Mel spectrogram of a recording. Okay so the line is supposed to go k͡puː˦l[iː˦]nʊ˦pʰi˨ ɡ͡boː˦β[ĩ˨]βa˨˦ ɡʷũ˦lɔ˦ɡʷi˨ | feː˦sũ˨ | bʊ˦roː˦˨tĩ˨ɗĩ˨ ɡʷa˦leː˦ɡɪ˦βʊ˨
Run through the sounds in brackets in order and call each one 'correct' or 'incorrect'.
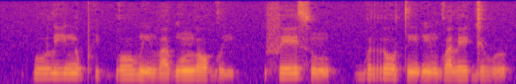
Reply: correct, correct

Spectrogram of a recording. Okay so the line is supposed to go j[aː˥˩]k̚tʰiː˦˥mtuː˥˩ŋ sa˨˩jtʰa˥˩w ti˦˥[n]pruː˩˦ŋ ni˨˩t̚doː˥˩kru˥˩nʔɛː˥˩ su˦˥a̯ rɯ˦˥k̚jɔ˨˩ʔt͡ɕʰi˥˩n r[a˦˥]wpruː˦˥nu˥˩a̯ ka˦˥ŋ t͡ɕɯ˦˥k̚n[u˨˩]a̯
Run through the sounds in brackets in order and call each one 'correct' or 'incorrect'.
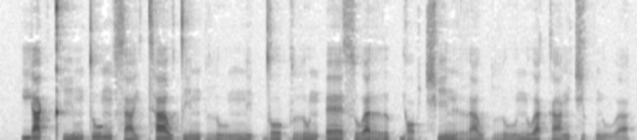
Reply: incorrect: a˥˩, correct, incorrect: a˧, correct

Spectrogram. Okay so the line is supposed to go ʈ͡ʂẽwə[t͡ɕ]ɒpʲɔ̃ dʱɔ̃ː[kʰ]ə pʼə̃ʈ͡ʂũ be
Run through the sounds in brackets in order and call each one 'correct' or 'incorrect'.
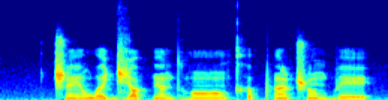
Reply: incorrect: d͡ʑ, correct

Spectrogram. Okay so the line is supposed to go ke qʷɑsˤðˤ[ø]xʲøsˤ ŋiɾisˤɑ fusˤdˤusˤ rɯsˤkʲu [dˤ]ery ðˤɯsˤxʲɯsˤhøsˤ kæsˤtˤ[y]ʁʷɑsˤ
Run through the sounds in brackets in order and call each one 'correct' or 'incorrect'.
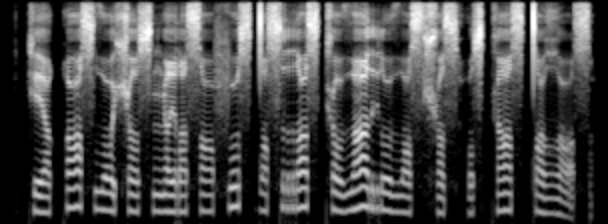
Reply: correct, incorrect: ðˤ, correct

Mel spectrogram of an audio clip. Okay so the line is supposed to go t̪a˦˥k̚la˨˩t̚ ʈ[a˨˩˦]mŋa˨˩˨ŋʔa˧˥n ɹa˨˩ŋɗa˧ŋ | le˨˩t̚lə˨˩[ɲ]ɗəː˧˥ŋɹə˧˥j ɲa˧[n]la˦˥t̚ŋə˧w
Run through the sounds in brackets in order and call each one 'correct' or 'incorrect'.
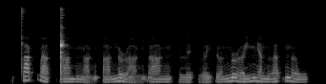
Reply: incorrect: a˧, incorrect: j, correct

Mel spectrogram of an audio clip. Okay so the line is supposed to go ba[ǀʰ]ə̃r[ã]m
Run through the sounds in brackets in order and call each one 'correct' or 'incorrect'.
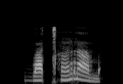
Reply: correct, correct

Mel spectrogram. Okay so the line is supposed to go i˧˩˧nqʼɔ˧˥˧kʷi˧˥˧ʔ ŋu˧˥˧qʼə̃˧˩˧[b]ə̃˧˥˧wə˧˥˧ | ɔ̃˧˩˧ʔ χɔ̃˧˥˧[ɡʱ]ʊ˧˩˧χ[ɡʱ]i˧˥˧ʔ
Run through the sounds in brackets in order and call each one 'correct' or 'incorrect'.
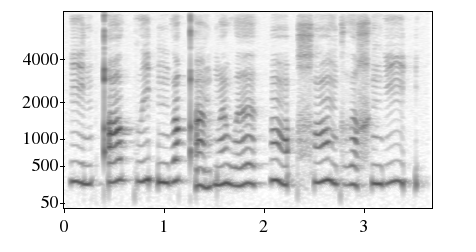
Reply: correct, correct, incorrect: ŋ

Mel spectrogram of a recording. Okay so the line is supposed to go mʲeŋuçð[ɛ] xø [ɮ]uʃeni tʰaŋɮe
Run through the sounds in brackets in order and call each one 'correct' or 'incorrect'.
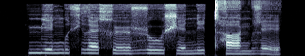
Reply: correct, correct

